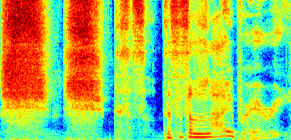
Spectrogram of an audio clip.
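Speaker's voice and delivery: quiet, hushed shushing. Voicing a robed figure in a library shushing the party: shushing robed librarian. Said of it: "dressed in dark robes, and he's gonna be like".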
